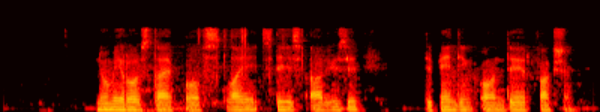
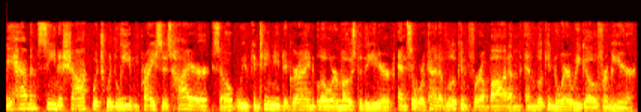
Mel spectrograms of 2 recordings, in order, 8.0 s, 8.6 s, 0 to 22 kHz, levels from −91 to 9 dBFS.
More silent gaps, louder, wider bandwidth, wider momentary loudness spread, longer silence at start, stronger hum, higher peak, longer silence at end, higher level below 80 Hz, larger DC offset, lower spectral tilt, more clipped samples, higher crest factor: neither; second, -31 LUFS vs -13 LUFS; second, 8 kHz vs 10 kHz; first, 9 LU vs 3 LU; first, 1.3 s vs 0.1 s; neither; second, -12 dBFS vs 0 dBFS; first, 0.3 s vs 0.1 s; second, -46 dBFS vs -40 dBFS; neither; about the same, -5.5 dB/octave vs -4.5 dB/octave; neither; first, 20 dB vs 12 dB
